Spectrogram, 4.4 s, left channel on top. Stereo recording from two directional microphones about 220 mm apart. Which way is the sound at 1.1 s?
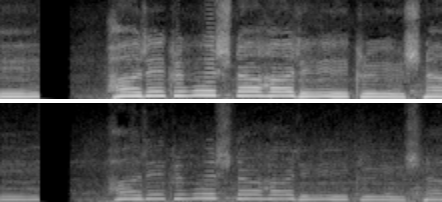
35° left (ahead or behind).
